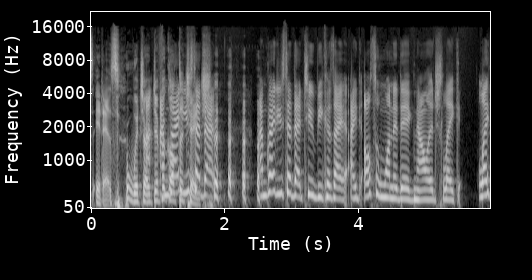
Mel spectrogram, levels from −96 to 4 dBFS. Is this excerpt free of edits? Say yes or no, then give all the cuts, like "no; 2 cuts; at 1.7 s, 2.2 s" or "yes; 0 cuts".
yes; 0 cuts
